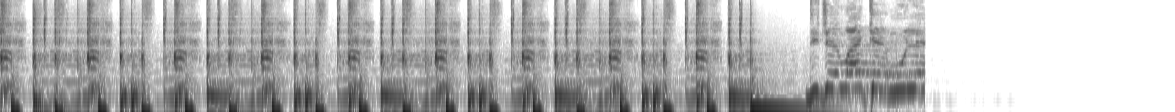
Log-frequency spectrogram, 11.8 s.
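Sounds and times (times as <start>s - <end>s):
dance music: 0.0s - 9.2s.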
